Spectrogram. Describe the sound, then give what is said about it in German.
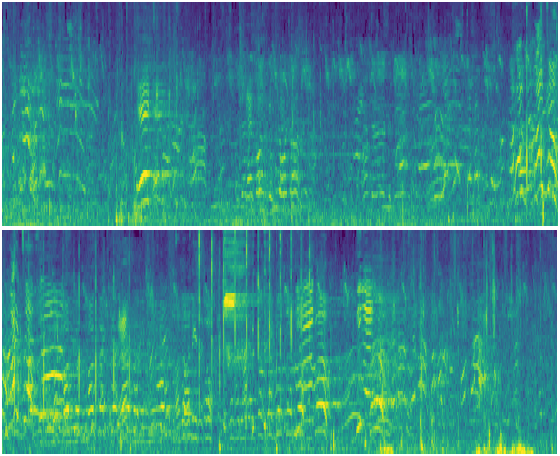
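Grandchildren's voices shout and cheer steadily, cheering on their grandfathers playing a sports match, overlapping and rising in bursts, with thuds of a bouncing ball and running footsteps underneath. “Also, die ganzen Enkel sind dabei und feuern die Opas an.”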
